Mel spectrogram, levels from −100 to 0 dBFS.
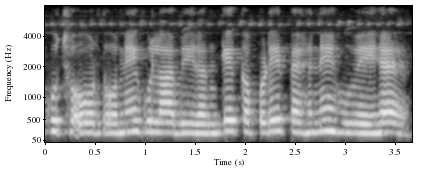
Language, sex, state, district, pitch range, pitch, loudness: Hindi, female, Uttar Pradesh, Shamli, 210-240 Hz, 220 Hz, -14 LUFS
